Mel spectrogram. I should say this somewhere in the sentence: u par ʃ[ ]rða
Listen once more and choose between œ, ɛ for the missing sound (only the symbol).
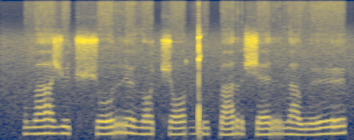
ɛ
